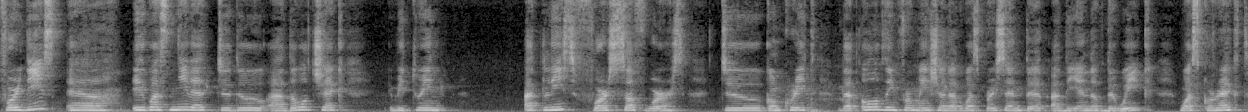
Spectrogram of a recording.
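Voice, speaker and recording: A woman speaks at a fairly slow pace with a fairly high pitch and fairly even intonation. Her tone is dark and mellow, and somewhat breathy. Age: 20s. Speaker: engineering student and intern. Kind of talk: application video self-introduction. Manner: halting, with fillers.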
